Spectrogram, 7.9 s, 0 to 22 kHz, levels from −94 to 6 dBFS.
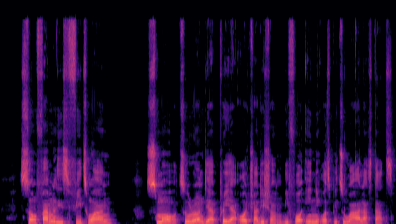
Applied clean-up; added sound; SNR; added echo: none; none; none; none.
